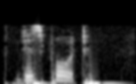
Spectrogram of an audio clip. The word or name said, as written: disport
